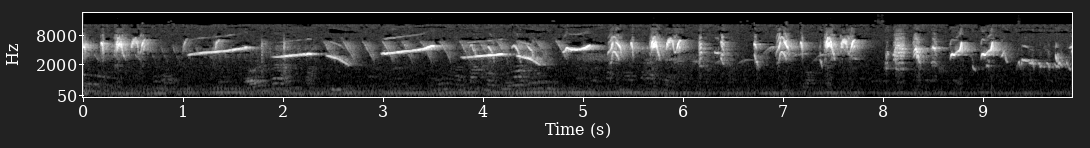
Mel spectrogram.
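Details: Oriental magpie-robin, a contest winner, in speedy shooting song: clear rising and falling whistled slurs give way to rapid buzzy chattering bursts repeated in quick succession.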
